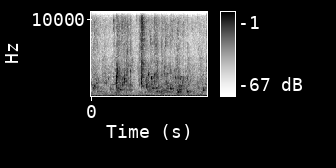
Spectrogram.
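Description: Water sloshing in a full bathtub as laundry is worked by hand under the surface, clothes pushed and swished around to agitate them, with a couple of sharper splashes about half a second and a second in.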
